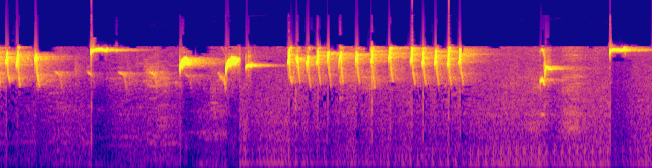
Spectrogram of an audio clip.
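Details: Konin bird singing a lively fighter-style song filled with cililin phrases, recorded for training other birds: high thin whistles, sharp upslurred notes and a fast run of about a dozen bright chips, all very high-pitched, over faint low background hum.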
